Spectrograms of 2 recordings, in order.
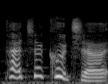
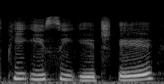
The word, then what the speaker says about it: PechaKucha: So Pachacucha is very familiar within the entrepreneurial space, right? It's Pechakucha.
